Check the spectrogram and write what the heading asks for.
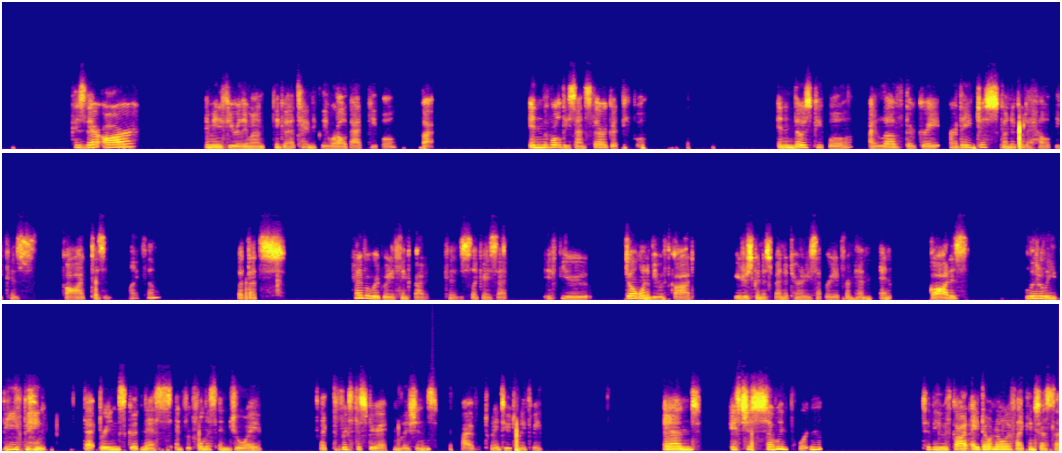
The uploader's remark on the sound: I desperately need a new mic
